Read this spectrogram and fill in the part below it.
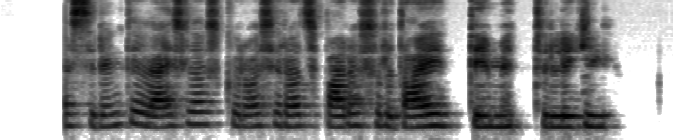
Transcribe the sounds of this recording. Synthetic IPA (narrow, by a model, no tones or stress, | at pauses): pɐsʲɪɾʲɪŋk̚t̪ʲɪʋʲæˑɪsʲlʲoːskʊɾʲoːsiːɾɐt̪spɑːɾʲosɾd̪ɑːd̪̥ʲɛmʲɪt̪lʲɪɡʲilʲ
